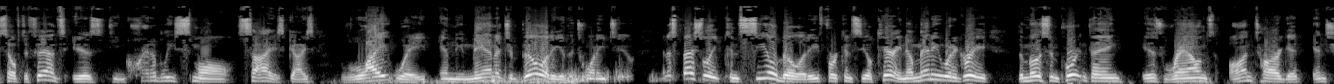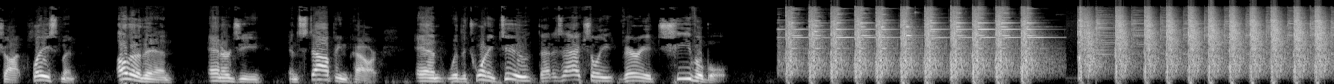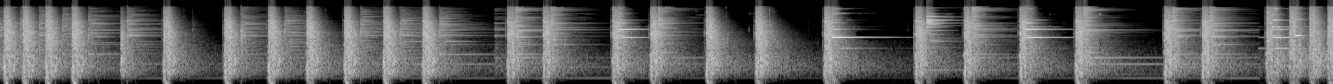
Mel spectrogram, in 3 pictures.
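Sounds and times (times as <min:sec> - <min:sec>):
pistol shots: 0:21.1 - 0:37.7, 0:38.3 - 0:40.0
steel plate ringing: 0:21.1 - 0:40.0.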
